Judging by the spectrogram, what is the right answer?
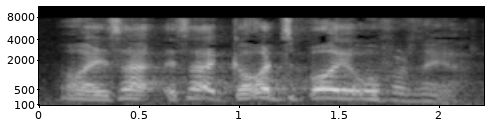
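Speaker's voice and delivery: high-pitched Scottish lad's voice; young Scottish Ned. Acted. Scottish Ned looking across the restaurant, high-voiced. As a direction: pipe up high as a cheeky Scot in a joke. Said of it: "the young Scottish Ned says".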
